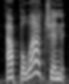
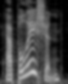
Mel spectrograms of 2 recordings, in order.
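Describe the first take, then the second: First: It is said the southern and central Appalachian way. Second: It is said the way other regions say it. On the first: This is how people in the trail's home region say it. "In the southern and central Appalachian region, Appalachian is the common pronunciation" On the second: This is how people outside that region say it. "In other areas, people tend to say Appalachian"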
